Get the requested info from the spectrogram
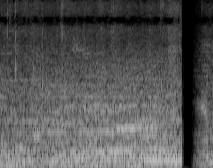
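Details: Agitated cattle being unloaded from a swaying truck give a drawn-out, harmonic moo that slides slightly downward, heard against heavy rumbling background noise and voices, with a brief dropout near the end.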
